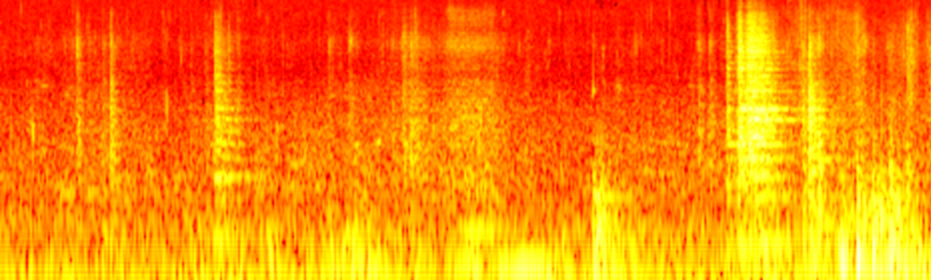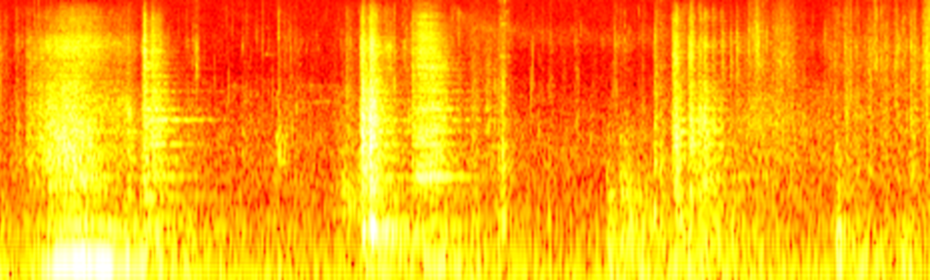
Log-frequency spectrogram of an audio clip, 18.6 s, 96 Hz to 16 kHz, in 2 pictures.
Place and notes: Oscillating metallic harbor 2900 Setúbal, Portugal - Oscillating metallic bridge
Oscillating metallic harbor for servicing boats that cross the canal to Tróia from Setúbal. Fisherman, voices, waves and radio nearby. Recorded with a Zoom H5 and XLS6 capsule.
24 July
